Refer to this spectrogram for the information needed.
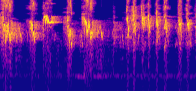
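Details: Eurasian tree sparrow recorded for tutoring other songbirds: a rapid run of sharp, bright chirps, irregular at first, then quicker and more even near the end.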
